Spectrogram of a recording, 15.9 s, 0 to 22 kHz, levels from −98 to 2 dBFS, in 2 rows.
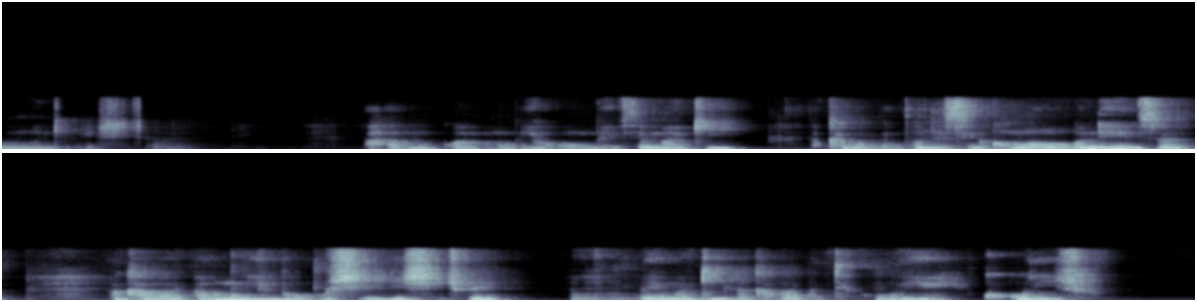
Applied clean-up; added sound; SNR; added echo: neural mask model DeepFilterNet 3.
